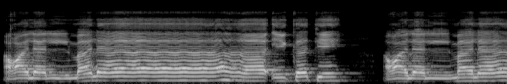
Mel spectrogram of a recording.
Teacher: ثم عرضهم على الملائكة، لام کو لام کے ساتھ ملائیں گے، یا اور الف نہیں پڑھا جاتا، یا اور الف پر حرکت نہیں ہے اور لام کے اوپر بڑا مد آیا ہے، اس کو تقریباً 3-4 سیکنڈ تک کھینچنا ہے۔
